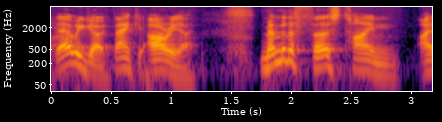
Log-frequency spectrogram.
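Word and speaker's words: Aria: that hotel ARA there we go thank you Arya remember the first time I remember going out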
